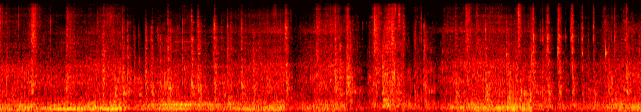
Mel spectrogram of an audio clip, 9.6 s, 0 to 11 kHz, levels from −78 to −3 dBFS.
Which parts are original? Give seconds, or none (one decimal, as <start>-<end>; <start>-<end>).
2.1-4.5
